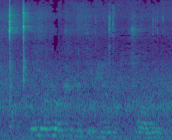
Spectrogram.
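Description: A couple of light clicks near the start as a plastic guitar pick is set into its slot in a printer's pick-holding tray, with faint voices talking in the background.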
